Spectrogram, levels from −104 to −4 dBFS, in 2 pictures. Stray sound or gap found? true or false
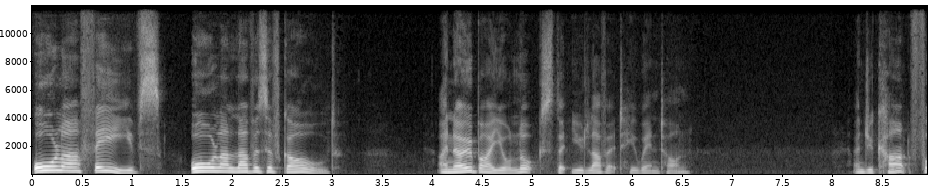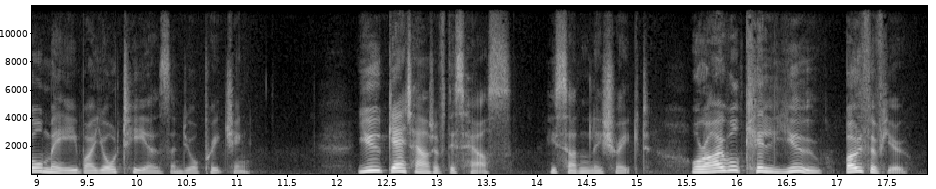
false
